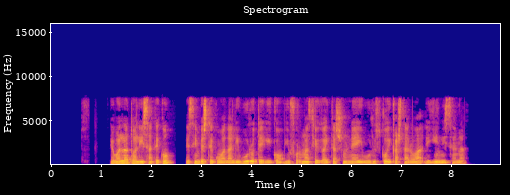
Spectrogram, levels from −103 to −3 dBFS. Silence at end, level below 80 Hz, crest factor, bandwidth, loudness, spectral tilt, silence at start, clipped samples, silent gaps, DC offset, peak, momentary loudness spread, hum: 0.7 s; -62 dBFS; 16 dB; 8 kHz; -23 LUFS; -5 dB/octave; 1.2 s; under 0.1%; 2.50-2.69 s; under 0.1%; -8 dBFS; 8 LU; none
